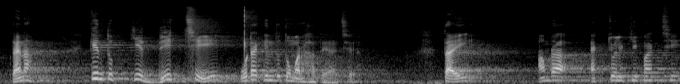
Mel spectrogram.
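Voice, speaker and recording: A man's voice: sits high, echoey room, long reverb tail. A man tutoring math, lecturing and often checking if students follow, repeating words for emphasis. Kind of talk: classroom lecture.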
